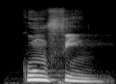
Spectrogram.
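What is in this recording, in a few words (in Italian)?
"cunfin", Vernazzese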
